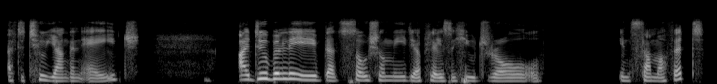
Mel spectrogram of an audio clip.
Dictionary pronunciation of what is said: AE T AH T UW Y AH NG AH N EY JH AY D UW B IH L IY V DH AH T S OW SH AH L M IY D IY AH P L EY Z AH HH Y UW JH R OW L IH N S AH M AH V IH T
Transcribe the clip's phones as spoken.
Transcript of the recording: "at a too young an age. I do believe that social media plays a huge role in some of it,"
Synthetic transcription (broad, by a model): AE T AH T UW Y AH NG AH N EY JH AY D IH B IH L IY V DH AH T S OW SH L M IY D IY AH P L EY Z AH HH Y UW JH R OW L IH N S AH M AH V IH T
